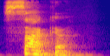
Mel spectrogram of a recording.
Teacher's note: o s fricativo alveolar surda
